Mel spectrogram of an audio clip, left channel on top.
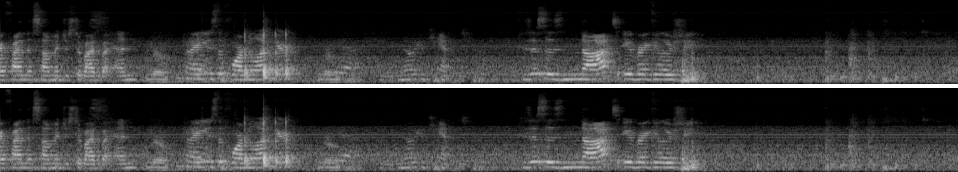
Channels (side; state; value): both; normal; correlation 0.92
